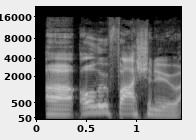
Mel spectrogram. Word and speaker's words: Olu Fashanu: Olu Fashanu, I believe, is the pronunciation there, although I keep hearing different people that are genuinely experts say it totally differently.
